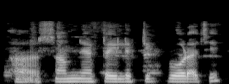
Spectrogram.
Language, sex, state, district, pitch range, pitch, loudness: Bengali, male, West Bengal, Paschim Medinipur, 130-135 Hz, 135 Hz, -17 LUFS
